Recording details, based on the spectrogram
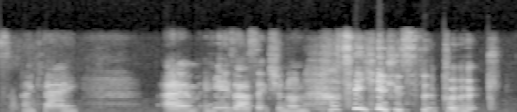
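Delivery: loud, giggly, laughing through the words. Flipping through a crochet book with puppy photos, giggling. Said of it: "I'm just giggling at the puppy photos".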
